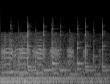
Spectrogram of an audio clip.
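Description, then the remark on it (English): A flock of ducks quacks and honks in a busy, overlapping chorus, short nasal calls tumbling over one another, with no voices. “You can't park in the duck hut.”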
